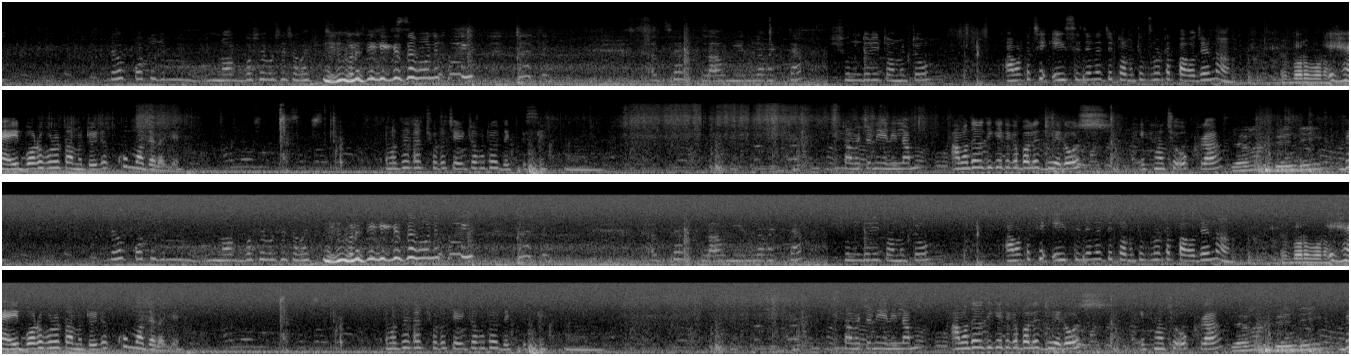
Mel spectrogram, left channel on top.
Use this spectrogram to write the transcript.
দেখো কত নখ বসে বসে সবাই চেক করে দিয়ে গেছে মনে হয়। আচ্ছা, লাউ নিয়ে নিলাম একটা। সুন্দরী টমেটো। আমার কাছে এই সিজনে যে টমেটোগুলোটা পাওয়া যায় না, বড় বড়। হ্যাঁ, এই বড় বড় টমেটো, এটা খুব মজা লাগে। এর মধ্যে একটা ছোট চেরি টমেটো দেখতেছি। টমেটো নিয়ে নিলাম। আমাদের ওদিকে এটাকে বলে ঢেঁড়স, এখানে হচ্ছে ওকরা, ভেন্ডি।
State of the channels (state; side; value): noise; right; hiss, 4 dB below the sound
